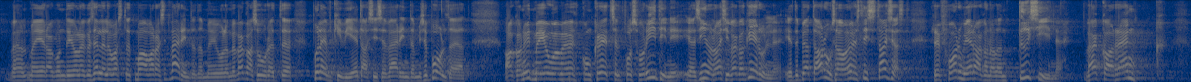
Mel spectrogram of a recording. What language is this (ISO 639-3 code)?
est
